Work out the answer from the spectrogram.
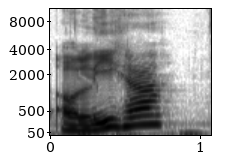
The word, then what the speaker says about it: Olija: And the first one is a game that has recently released, and it's called Olija. That's how they say it in the game.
